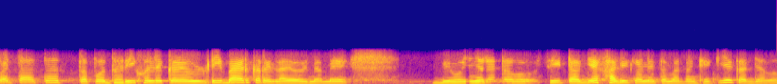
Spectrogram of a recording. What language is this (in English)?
Sindhi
